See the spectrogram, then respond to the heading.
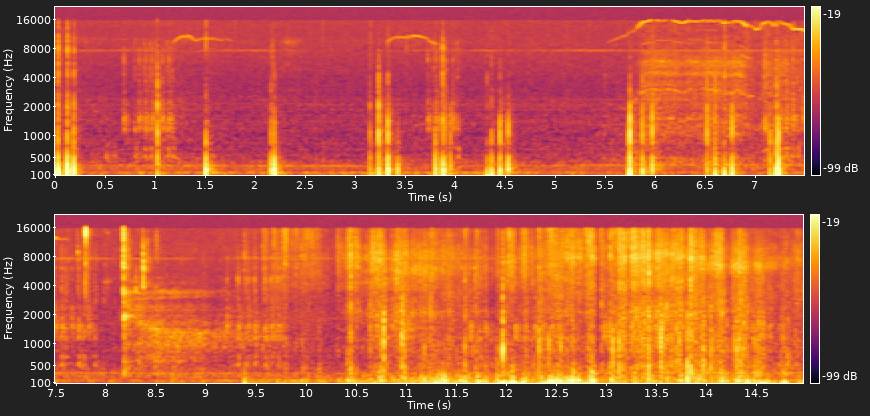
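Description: A large, flat, solid round cork trivet is held in both hands and tapped and scratched with long painted fingernails. Sharp, dry, muffled taps stand apart for the first half, then give way to a steady, dense scratching that grows slightly louder toward the end, mostly low and dull with almost no ring.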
